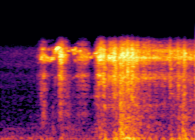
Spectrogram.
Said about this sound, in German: Angelassen wurden Autos, wie in jedem guten Sturmfilm zu sehen, mit einer Kurbel.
